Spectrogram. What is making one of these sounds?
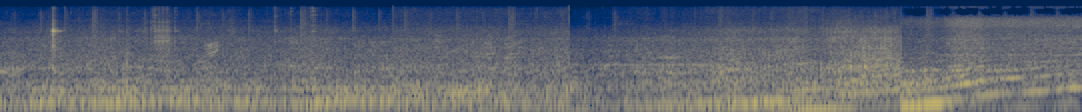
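A car engine rumbles loudly nearby.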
